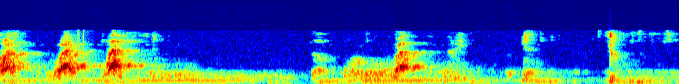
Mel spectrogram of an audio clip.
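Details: A little dog in the United States, told by a delivery driver to wait, gives a few sharp barks mixed with a man's talking voice and a low steady hum.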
